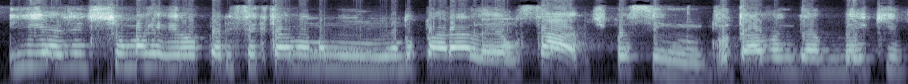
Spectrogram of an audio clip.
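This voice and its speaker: A woman's voice: sits high, steady tone, fast talker, fairly bright tone, low-quality recording. A woman, telling a personal story as an interview guest, repeating phrases and acting out other people's words. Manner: repeats phrases, acts out quoted dialogue. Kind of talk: emotional personal confession.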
